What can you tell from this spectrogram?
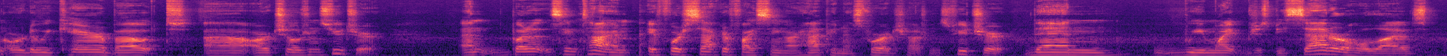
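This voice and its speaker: A man's voice: medium pitch, a bit bright, a little hiss or hum. A man in his early twenties talking alone in a rambling, thoughtful way, with many fillers and restarts. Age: 20s. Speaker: channel host. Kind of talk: casual solo monologue.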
